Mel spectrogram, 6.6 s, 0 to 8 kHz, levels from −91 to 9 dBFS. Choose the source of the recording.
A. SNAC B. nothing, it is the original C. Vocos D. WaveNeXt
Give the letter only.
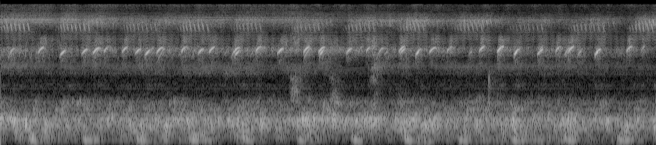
B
